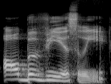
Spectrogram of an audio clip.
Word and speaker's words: obviously: 但是我讲的是 obviously. – Obviously. – 所以我不知道怎么发这个字 like in a natural way. 然后、 yeah. – until you say, okay, don't pronounce the B sound.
